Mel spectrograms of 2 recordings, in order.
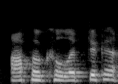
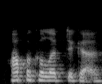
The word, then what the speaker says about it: Apocalyptica: that I forgot that Apocalyptica or Apocalyptica. That's how they pronounce it. I used to call it Apocalyptica, but they call it Apocalyptica.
